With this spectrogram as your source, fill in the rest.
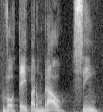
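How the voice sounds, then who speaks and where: A cruel lord of a dark spirit realm played by a male storyteller with a Brazilian accent. He speaks slowly and imperiously in a dark, mellow tone, taunting and threatening his listeners. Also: mid-range voice, fairly even intonation, close to an everyday voice. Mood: stern, self-justifying.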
